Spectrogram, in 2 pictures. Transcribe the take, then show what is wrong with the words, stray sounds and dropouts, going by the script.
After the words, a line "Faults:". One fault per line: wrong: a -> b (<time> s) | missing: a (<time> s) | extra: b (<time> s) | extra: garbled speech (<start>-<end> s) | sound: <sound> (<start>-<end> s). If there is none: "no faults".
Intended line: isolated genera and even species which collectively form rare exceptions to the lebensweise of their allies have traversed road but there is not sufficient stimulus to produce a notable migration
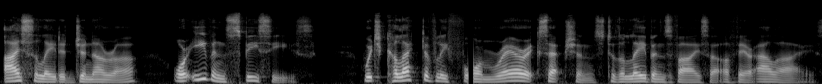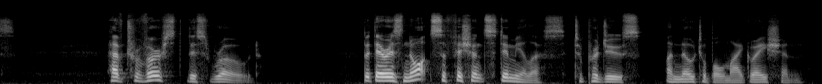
isolated genera or even species which collectively form rare exceptions to the lebensweise of their allies have traversed this road but there is not sufficient stimulus to produce a notable migration
Faults:
wrong: and -> or (1.7 s)
sound: dropout (4.7-4.7 s)
extra: this (10.1 s)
